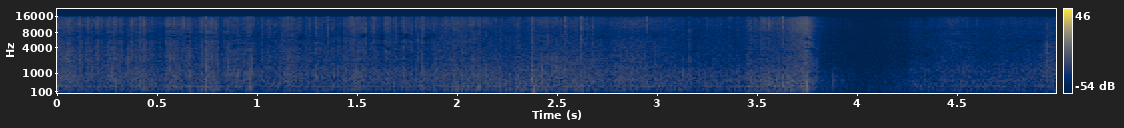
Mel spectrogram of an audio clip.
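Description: A red patterned cotton neck warmer pillow filled with cherry pits is squeezed and scrunched with both hands. The pits shift against each other in dense, crackly rustles with bright, gritty detail. A sharp final scrunch cuts to near silence, then a faint rustle returns.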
